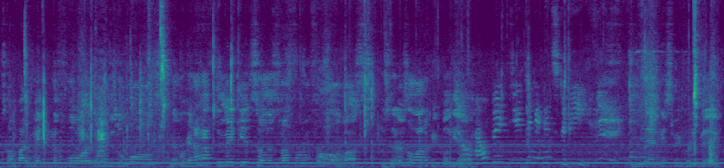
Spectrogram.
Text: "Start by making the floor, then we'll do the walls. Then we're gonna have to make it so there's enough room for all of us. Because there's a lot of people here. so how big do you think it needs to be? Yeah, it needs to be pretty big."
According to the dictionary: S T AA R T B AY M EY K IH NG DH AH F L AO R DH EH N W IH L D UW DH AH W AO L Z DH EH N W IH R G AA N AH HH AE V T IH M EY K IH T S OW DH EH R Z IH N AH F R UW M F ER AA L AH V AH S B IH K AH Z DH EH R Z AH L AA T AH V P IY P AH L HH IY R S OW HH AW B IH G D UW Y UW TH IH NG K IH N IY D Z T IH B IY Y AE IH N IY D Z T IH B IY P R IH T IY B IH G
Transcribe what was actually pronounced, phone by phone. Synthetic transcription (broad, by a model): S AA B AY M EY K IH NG DH AH F L AO R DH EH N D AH DH AH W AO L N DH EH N W IH R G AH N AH HH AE F T IH M EY K IH T S OW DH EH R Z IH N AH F R UW M F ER AA L AH V AH S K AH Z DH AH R Z AH L AA T AH V P IY P L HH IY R HH AW B IH G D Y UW TH IH NG K IH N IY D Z T IH B IY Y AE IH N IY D S T IH B IY P R IH T IY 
